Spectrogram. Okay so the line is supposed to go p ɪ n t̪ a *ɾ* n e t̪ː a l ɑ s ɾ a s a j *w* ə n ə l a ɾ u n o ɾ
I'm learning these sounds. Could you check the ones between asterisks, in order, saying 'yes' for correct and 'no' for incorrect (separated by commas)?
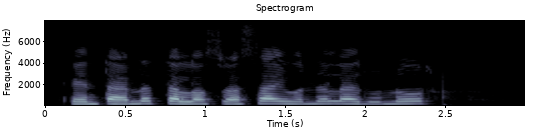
yes, yes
